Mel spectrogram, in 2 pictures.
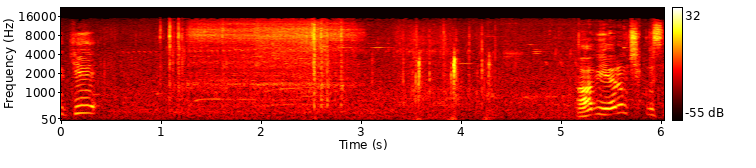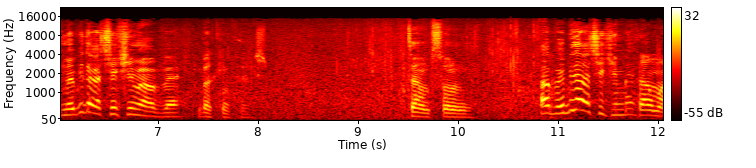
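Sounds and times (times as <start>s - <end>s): outdoor background hiss: 0.0s - 12.0s
camera shutter click: 1.0s - 3.0s.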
